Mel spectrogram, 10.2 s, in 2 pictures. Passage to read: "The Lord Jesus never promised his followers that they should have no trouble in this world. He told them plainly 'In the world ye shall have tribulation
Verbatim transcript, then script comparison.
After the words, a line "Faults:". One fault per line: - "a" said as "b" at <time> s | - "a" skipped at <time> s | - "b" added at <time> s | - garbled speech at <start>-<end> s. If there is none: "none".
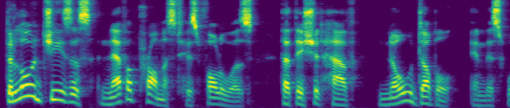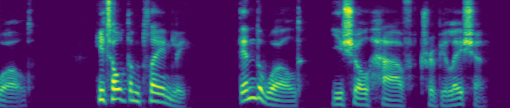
"The Lord Jesus never promised his followers that they should have no double in this world. He told them plainly 'In the world ye shall have tribulation
Faults:
- "trouble" said as "double" at 4.1 s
